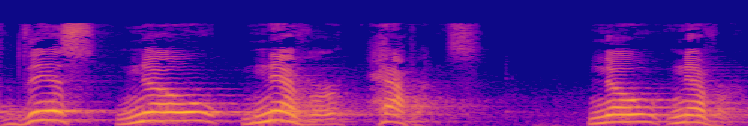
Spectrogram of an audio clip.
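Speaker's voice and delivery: "no" and "never" high, loud and slow; each "no" and "never" struck hard and high; emphatic divine declaration. Acted. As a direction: thunder "no, never" word by word. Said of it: "indicating that God says".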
